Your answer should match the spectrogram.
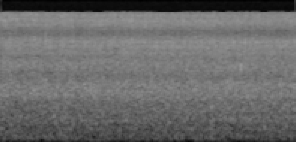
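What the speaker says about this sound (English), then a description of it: "That's one of the best waterfalls we've seen, right?" A waterfall on Rainbow Mountain pours in a steady, dense roar of rushing water, loud and close, unbroken throughout with no voices.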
